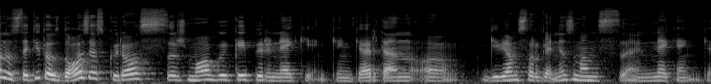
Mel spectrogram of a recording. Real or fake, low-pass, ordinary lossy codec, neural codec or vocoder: real; 14.4 kHz; Opus, 64 kbps; none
